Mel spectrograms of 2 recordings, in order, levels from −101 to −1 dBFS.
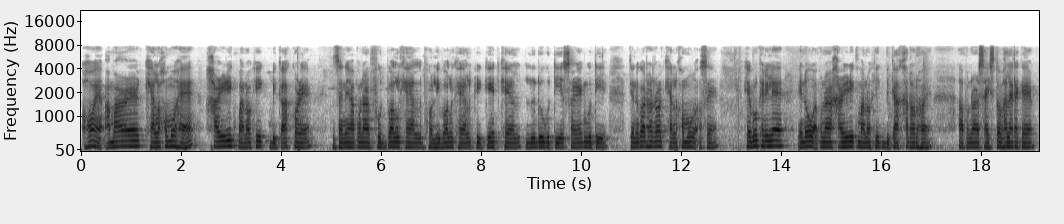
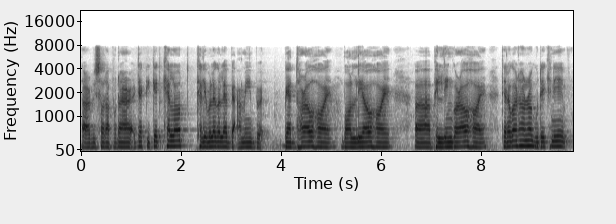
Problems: background sounds at intervals, background conversations at intervals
